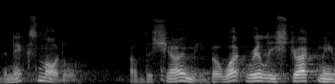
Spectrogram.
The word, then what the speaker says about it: Xiaomi: I bought this flash Chinese phone, and according to Phoebe, it's called a Xiaomi. It's, if we spell it in English, it's X-I-A-O-M-I. Is it Xiaomi? That'll do.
